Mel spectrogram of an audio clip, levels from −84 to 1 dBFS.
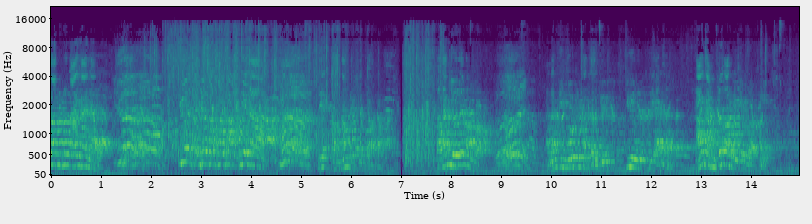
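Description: At 10.8 to 10.88 s, a 20 ms chunk of audio arrives three chunks late and plays after the material that should follow it, so the chunks are out of order. Nothing goes missing, but the three hard joins give a brief jumbled stutter.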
